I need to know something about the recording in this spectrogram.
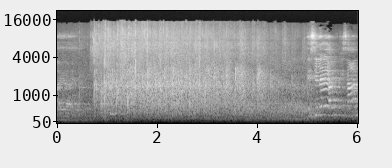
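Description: People clap their hands in applause.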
